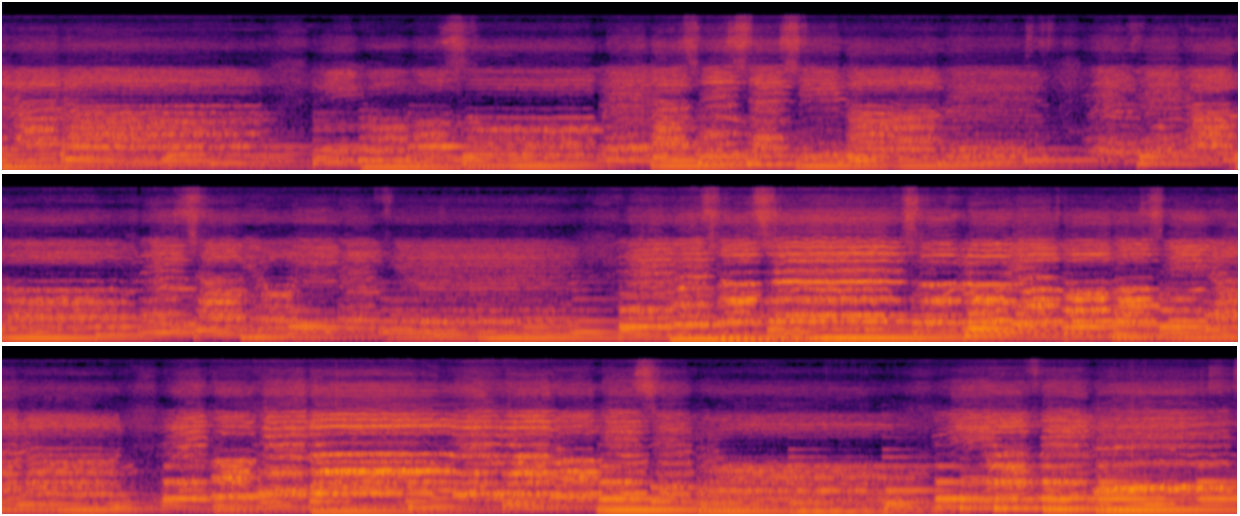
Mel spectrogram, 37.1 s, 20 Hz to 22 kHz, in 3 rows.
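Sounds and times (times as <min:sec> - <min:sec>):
mixed choir singing a hymn: 0:00.0 - 0:37.0.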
